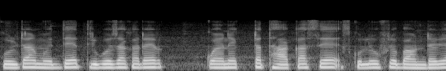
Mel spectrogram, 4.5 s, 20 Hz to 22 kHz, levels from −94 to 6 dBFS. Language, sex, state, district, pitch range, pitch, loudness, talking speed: Bengali, male, Tripura, Unakoti, 155-170 Hz, 165 Hz, -14 LUFS, 160 wpm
